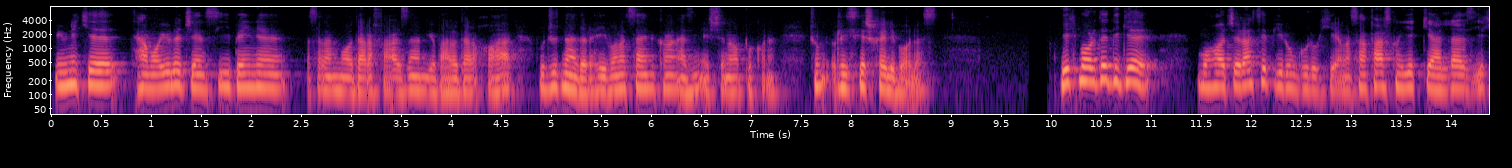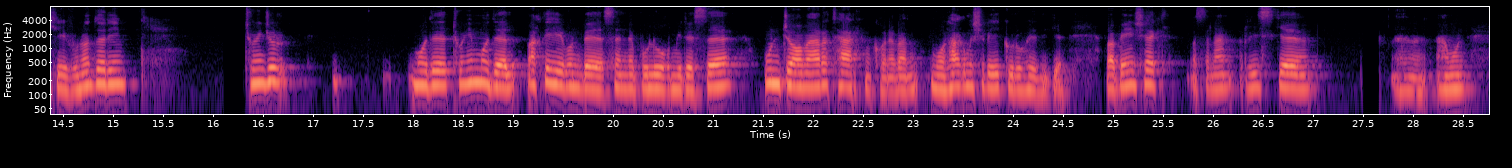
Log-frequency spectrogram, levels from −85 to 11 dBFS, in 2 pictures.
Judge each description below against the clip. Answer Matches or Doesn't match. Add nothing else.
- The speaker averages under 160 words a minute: Matches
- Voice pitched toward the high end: Doesn't match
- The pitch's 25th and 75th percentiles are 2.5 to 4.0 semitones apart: Matches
